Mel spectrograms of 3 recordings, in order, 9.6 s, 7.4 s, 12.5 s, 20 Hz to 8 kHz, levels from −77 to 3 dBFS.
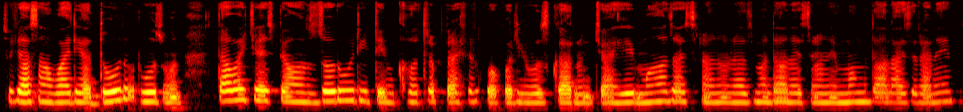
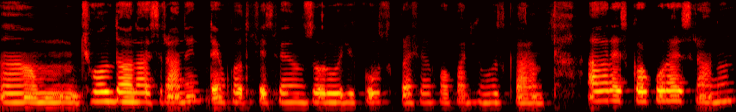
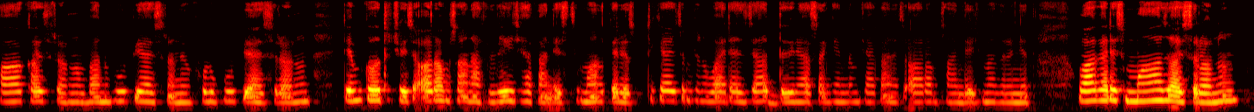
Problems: constant background noise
